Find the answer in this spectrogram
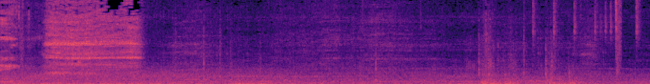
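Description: Steady low rumble of road and engine noise inside a car cruising on a freeway, with a brief higher hiss about a second in.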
